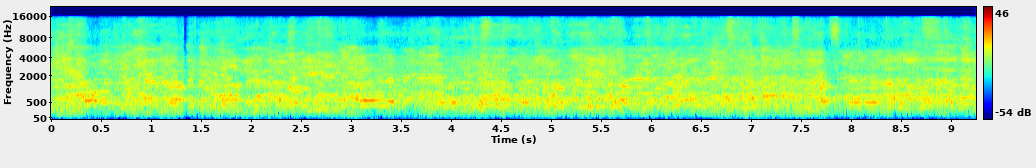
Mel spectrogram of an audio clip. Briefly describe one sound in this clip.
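Many voices of men and boys recite aloud together in a murmuring chorus.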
